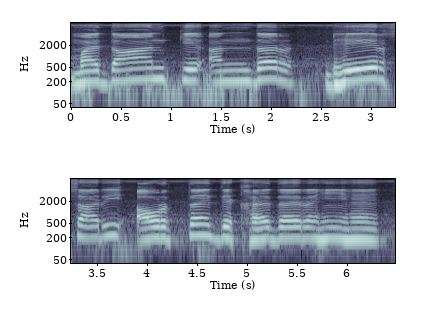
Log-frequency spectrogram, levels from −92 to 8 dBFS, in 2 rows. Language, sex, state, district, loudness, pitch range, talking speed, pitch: Hindi, male, Uttar Pradesh, Lucknow, -14 LUFS, 185-225 Hz, 90 wpm, 200 Hz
